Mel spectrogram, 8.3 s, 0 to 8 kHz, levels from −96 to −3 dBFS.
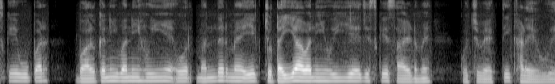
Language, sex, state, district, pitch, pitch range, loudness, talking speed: Hindi, male, Maharashtra, Solapur, 125 Hz, 110-130 Hz, -23 LUFS, 150 wpm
